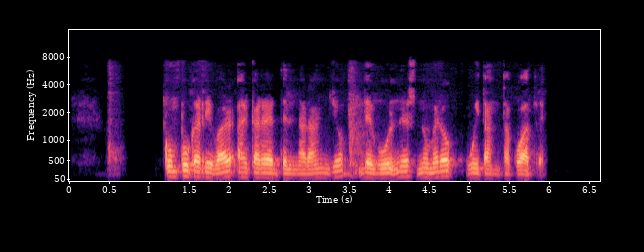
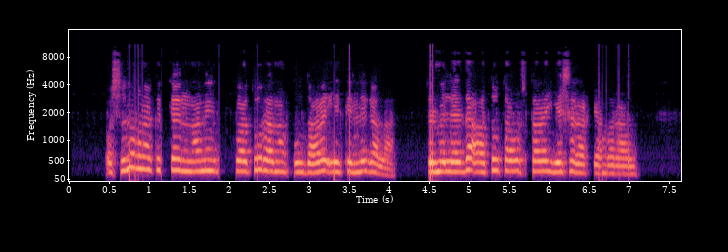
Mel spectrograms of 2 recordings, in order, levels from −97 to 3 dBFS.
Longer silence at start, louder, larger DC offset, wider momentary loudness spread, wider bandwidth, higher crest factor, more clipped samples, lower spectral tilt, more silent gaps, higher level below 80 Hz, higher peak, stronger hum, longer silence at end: about the same, 0.5 s vs 0.45 s; first, -17 LUFS vs -21 LUFS; neither; about the same, 8 LU vs 8 LU; second, 7.4 kHz vs 9.4 kHz; about the same, 16 dB vs 16 dB; neither; about the same, -7.5 dB/octave vs -6.5 dB/octave; neither; second, -62 dBFS vs -56 dBFS; about the same, -2 dBFS vs -4 dBFS; neither; first, 0.7 s vs 0.55 s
